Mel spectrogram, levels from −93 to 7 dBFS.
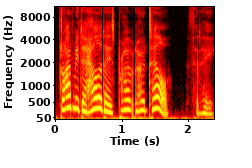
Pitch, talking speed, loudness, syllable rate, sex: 250 Hz, 200 wpm, -17 LUFS, 6.7 syllables/s, female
